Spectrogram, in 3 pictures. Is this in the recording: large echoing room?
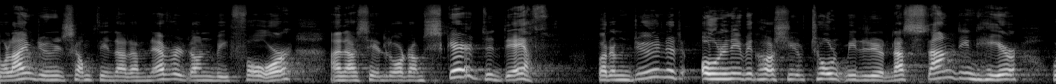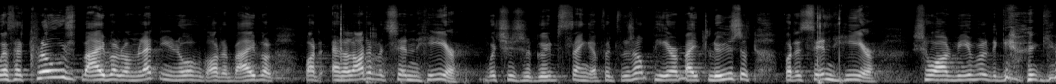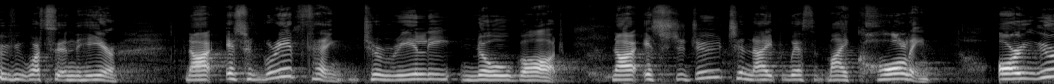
yes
